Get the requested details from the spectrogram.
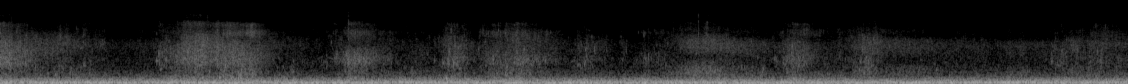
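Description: Small waves wash gently onto a pebble shore.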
